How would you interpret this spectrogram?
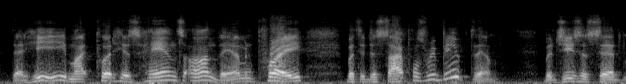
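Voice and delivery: loud, measured Bible reading; scripture reading. Acted. Preacher reads Matthew to the congregation, emphatic scripture reading. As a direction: read out the verse with weighty emphasis.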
